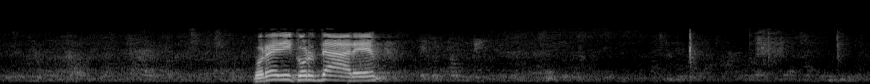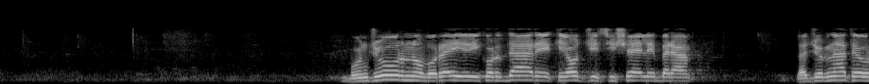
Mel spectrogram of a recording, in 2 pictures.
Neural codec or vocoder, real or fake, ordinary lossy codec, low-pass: none; real; none; 5.4 kHz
